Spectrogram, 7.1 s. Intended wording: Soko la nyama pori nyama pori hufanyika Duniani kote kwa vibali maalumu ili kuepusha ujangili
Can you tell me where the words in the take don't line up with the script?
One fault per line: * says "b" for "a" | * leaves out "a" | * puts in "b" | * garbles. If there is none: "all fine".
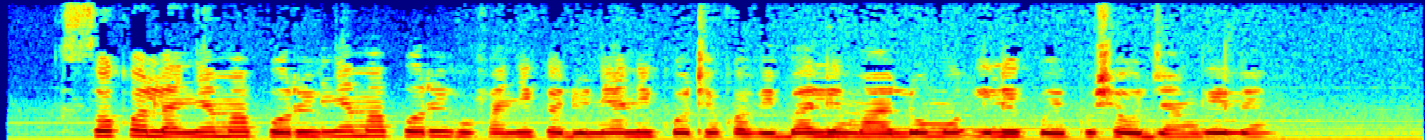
all fine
